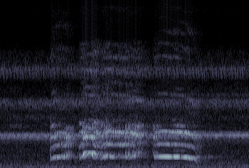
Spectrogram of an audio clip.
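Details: A rooster crows at dawn: a clear rising start, a rough middle stretch, and a long held final note that slides downward, about one and a half seconds in all, with a steady faint high tone behind.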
